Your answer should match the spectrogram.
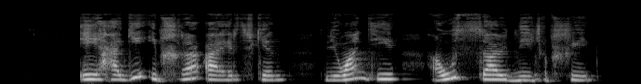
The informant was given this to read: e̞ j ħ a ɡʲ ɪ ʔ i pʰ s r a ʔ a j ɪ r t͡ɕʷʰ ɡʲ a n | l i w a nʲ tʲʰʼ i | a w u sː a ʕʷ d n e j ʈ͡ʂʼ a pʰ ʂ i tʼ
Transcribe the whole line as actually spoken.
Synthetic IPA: e̞ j ħ a ɡʲ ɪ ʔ i pʰ ʂ r a ʔ a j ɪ r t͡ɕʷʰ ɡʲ a n | l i w a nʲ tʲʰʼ i | a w u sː a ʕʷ d n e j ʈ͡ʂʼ a pʰ ʂ i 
